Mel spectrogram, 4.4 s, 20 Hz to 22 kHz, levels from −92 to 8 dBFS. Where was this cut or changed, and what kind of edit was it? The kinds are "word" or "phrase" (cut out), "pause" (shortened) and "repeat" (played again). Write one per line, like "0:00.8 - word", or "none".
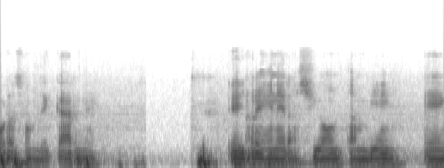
0:02.5 - phrase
